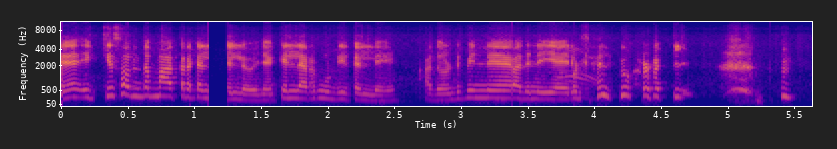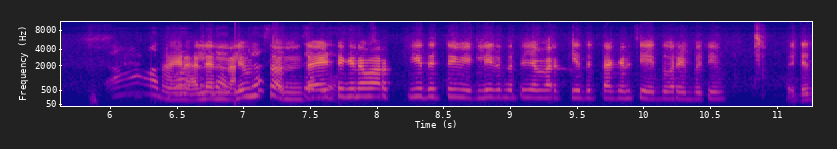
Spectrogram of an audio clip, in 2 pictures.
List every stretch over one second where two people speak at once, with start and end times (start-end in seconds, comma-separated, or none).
6.4-7.7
